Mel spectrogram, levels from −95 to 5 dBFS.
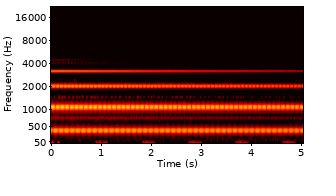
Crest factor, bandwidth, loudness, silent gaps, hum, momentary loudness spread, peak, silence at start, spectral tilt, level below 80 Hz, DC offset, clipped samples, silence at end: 12 dB; 3.4 kHz; -33 LUFS; none; none; 6 LU; -20 dBFS; 0 s; -3.5 dB/octave; -86 dBFS; under 0.1%; under 0.1%; 0 s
